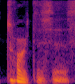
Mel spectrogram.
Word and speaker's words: tortoise: Okay, this is about gay tortoises. So turns out this 186-year-old tortoise has a gay lover, a 186-year-old tortoise. How do you say tortoise? – Tortoise. Like TARDIS, but tortoise.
